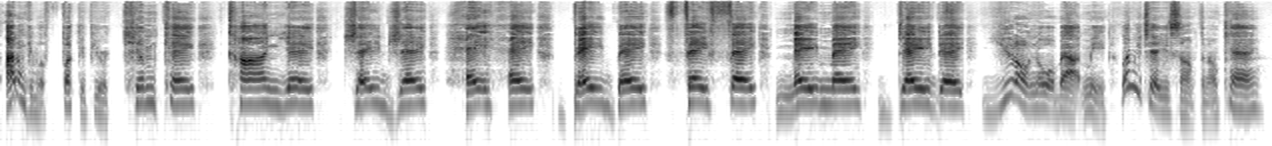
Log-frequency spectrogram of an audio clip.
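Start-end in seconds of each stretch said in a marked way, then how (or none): 0.0-9.6 names fired off louder and louder; escalating defiant roll call; building rant. Real, not acted. Ranting at critics, voice climbing louder.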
